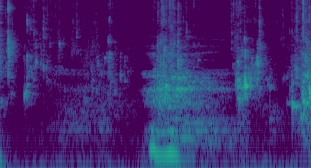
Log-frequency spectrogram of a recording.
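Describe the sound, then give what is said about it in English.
Soft water splashing and sloshing in a bathtub as someone's back is washed, faint and intermittent, in gentle swishes and trickles. “Let me wash your back.”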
